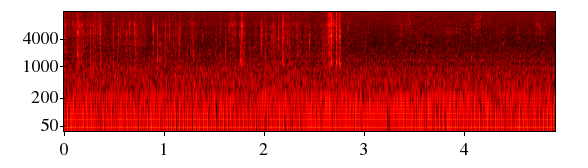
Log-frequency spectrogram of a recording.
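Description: Biting into and chewing a crispy fried chicken sandwich: a string of small crunchy clicks over the first three seconds, over a steady low hum.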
